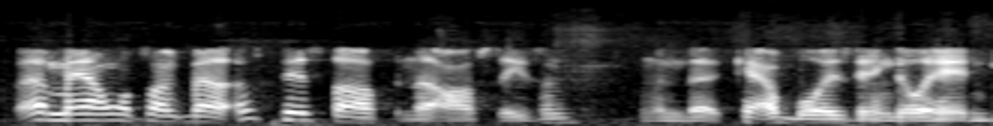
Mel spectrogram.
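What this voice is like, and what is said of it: Natural regional accent. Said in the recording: “that accent is awesome ... Natural. Just born with it”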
